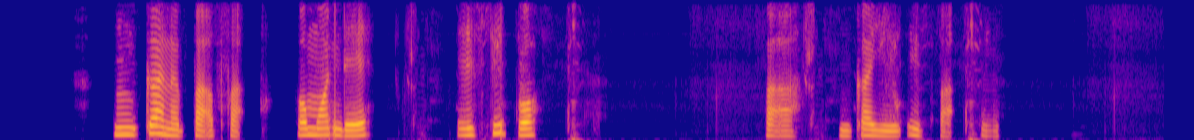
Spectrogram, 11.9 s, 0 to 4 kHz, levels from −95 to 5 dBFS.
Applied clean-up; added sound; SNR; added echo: neural separator model SepFormer WHAM!.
